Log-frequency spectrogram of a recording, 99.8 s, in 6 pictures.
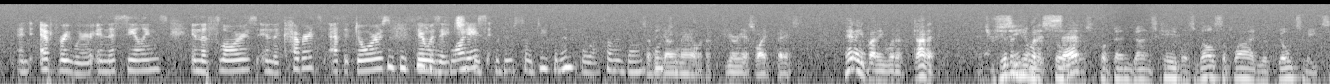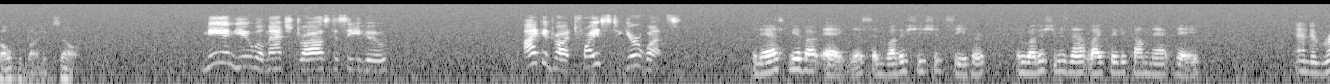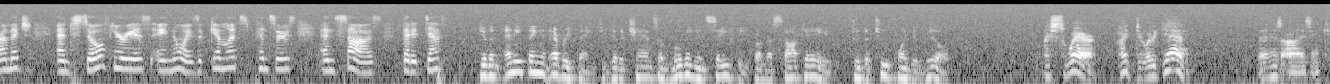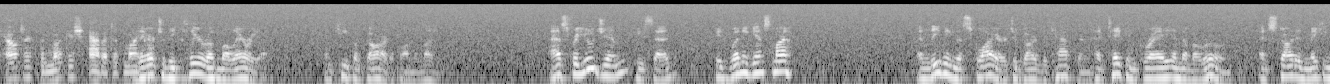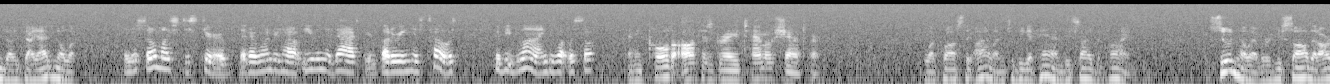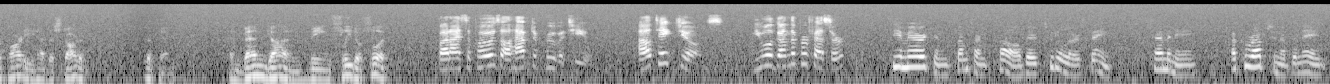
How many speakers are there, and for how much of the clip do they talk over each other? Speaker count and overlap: six, about 4%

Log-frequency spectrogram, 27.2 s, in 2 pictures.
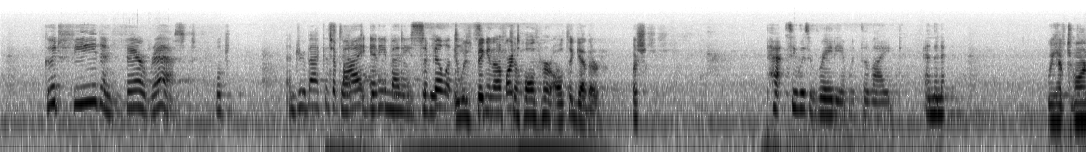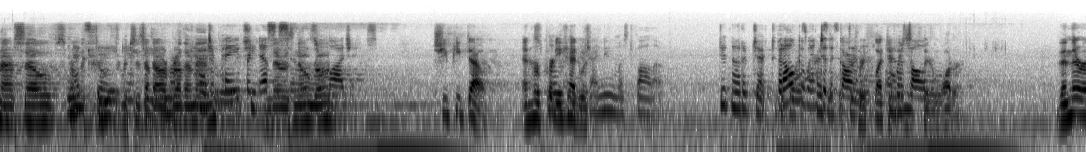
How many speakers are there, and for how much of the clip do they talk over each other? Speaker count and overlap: six, about 32%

